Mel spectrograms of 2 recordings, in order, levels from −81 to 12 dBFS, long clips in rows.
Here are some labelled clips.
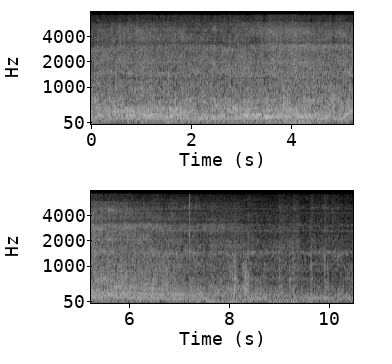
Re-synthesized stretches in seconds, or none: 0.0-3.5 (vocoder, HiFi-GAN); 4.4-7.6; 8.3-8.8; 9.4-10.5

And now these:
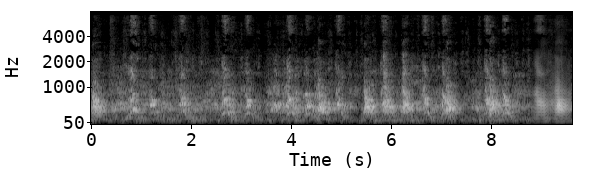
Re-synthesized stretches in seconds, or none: 8.8-9.6 (vocoder, Vocos)

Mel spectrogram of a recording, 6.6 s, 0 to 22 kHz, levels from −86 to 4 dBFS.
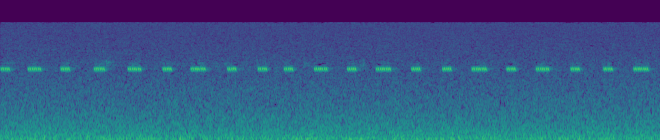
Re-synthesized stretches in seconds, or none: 1.2-2.7 (vocoder, BigVGAN v2)

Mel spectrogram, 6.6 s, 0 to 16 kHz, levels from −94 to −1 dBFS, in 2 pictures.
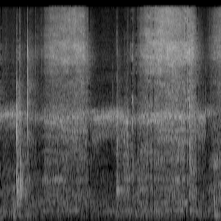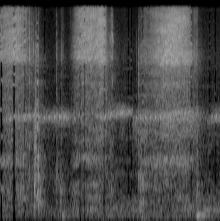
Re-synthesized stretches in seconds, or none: none

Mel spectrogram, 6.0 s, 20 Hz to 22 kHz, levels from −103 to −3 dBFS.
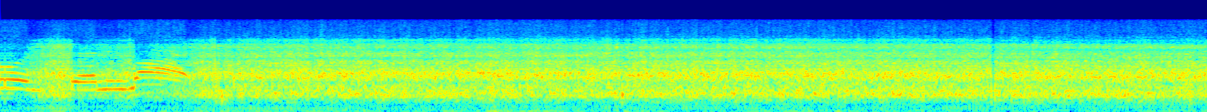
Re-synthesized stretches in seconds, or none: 2.4-3.0 (autoencoder, DAC-VAE)

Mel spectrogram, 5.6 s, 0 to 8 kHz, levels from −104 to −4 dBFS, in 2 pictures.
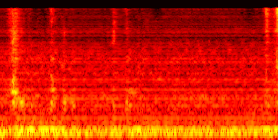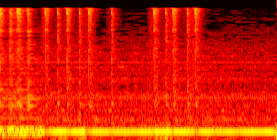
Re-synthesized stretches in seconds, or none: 0.0-3.2 (vocoder, HiFi-GAN)

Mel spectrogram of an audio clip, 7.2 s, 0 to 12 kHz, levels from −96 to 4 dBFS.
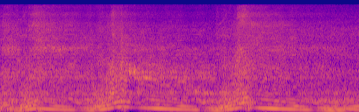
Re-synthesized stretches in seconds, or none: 1.3-4.1 (codec, DAC); 4.8-6.0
